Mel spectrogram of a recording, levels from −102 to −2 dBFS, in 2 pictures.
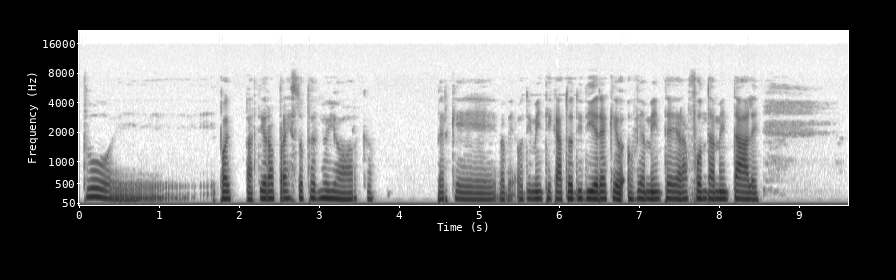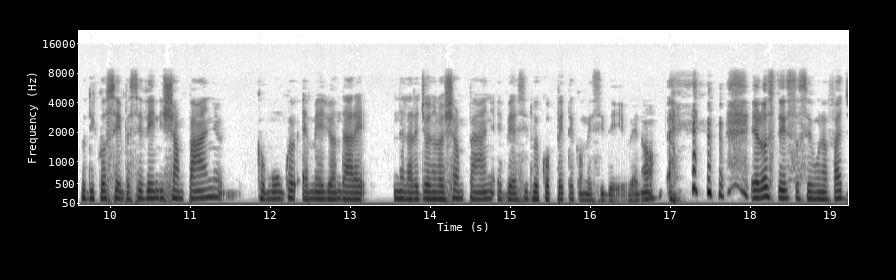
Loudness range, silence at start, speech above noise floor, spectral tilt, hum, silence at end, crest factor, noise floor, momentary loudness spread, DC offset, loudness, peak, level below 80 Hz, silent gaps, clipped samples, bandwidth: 4 LU; 0.05 s; 39 dB; -7 dB/octave; none; 0 s; 18 dB; -65 dBFS; 10 LU; 1%; -27 LUFS; -8 dBFS; -56 dBFS; none; under 0.1%; 8.4 kHz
